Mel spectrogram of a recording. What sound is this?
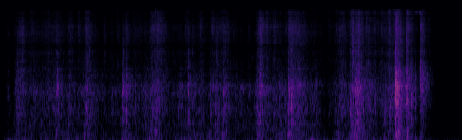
Store Shopping Cart Being Pushed
clink, checkout, crinkle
